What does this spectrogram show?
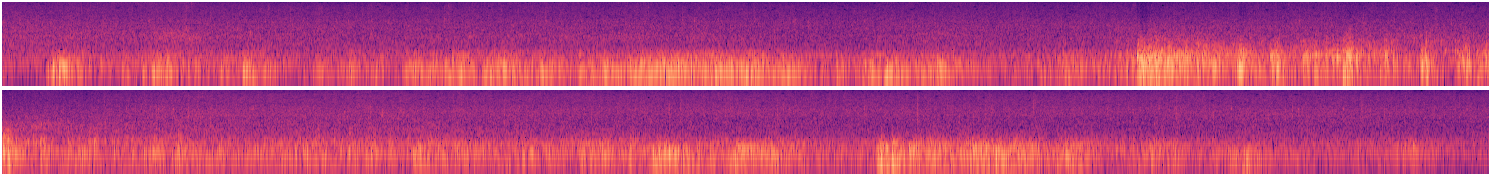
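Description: Rolling thunder rumbling over steady rain. The loudest roll begins sharply about eleven seconds in, and another strong peal comes in about two thirds of the way through.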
